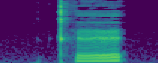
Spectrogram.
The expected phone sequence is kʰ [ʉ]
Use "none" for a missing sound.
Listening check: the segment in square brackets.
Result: ø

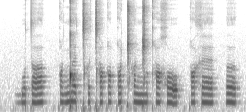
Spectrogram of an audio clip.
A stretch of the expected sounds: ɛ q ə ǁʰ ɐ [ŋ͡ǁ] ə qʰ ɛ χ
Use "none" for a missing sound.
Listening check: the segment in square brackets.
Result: ŋ͡ǁ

